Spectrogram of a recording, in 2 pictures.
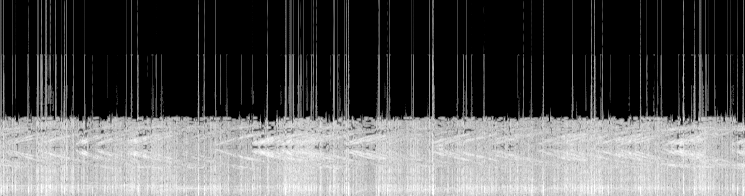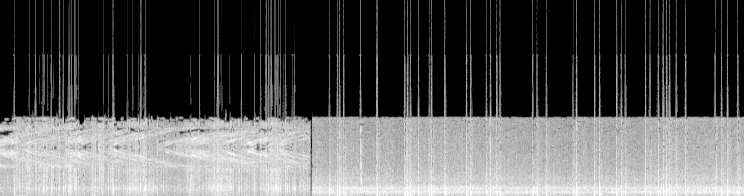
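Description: Aerial fireworks going off without a break: a dense, continuous crackling of bursting shells and stars, turning to sharper, louder pops and bangs about two-thirds of the way through.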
